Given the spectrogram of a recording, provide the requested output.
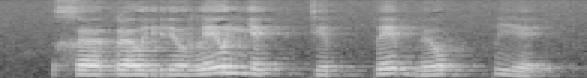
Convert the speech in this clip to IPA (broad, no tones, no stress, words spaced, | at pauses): xœ ɠœo̯rʲɔo̯ leo̯nʲae̯ kːepːe bøo̯pːie̯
